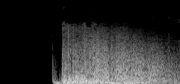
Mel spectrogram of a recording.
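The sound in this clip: Explosion of a destroyer being hit in a Battleship video game: a single sudden, loud blast that cuts in from silence and holds as a dense, sustained rumbling roar to the end.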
